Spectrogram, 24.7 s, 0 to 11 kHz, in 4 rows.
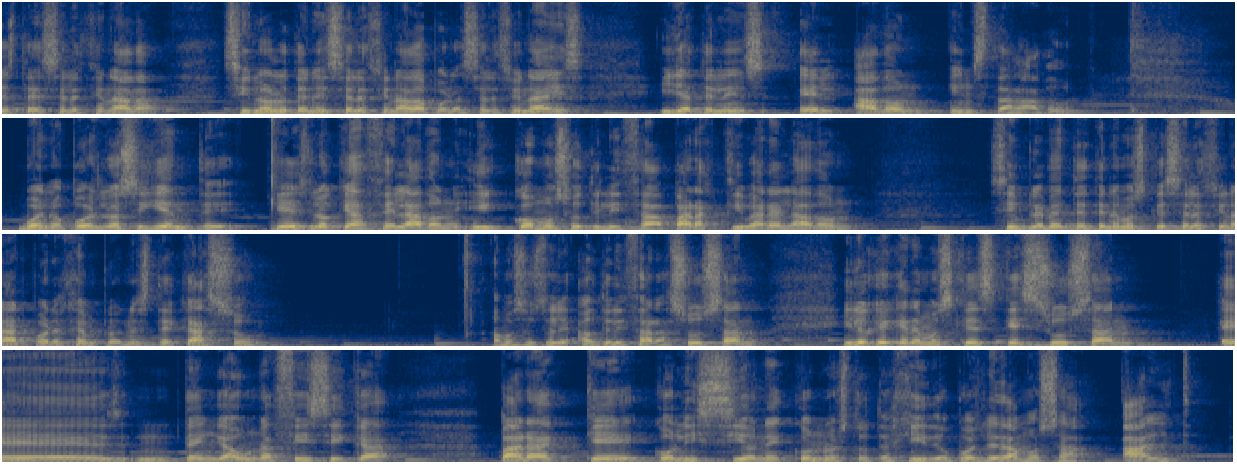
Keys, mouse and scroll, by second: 4.8 middle click, 14.5 right click, 24.5 alt+c.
